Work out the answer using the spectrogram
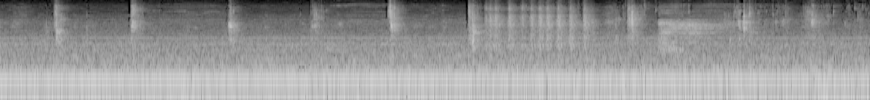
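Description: Close-miked chewing of a crunchy pickle: scattered crisp clicks about twice a second. A little past halfway comes a short, rapid crackle as a fork stirs in a foil tray of spaghetti. A steady low hum runs underneath.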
